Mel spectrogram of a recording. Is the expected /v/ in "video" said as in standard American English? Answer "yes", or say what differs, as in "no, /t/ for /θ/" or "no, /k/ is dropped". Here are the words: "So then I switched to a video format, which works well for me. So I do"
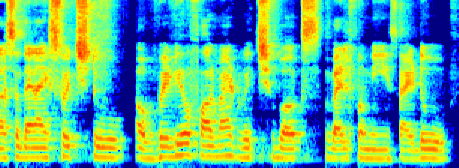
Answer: yes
